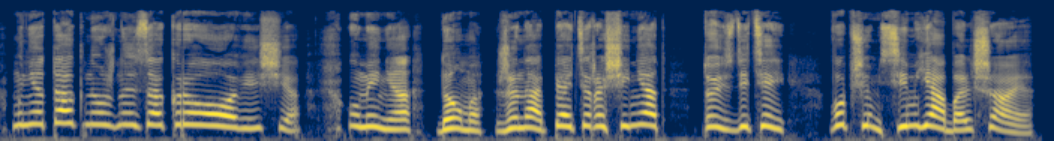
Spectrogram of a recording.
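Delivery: high, loud whining werewolf plea; plaintive wailing. A narrator's reading. Werewolf begs for treasure for his family, plaintive wail. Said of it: "жалобно завыл он".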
